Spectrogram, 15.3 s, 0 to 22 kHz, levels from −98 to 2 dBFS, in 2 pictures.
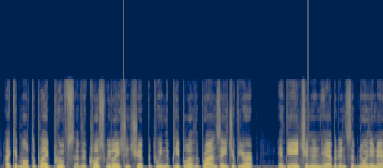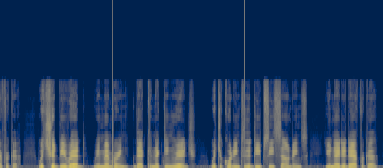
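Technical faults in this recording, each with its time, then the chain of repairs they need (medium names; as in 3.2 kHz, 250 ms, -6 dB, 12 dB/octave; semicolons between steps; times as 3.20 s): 2.46 s: pop -16 dBFS
6.15 s: pop -5 dBFS
9.90 s: pop -10 dBFS
12.54 s: pop -10 dBFS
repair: de-click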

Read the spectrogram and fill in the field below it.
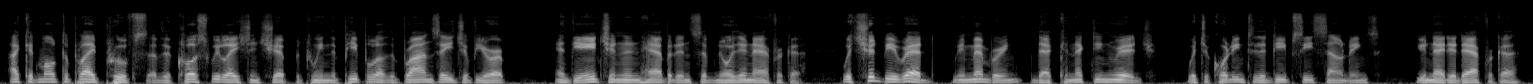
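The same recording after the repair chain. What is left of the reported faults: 9.90 s: pop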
